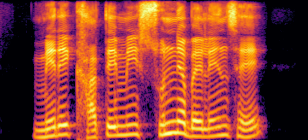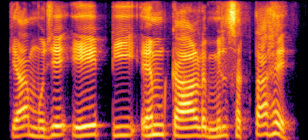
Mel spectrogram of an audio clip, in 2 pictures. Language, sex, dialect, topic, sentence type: Hindi, male, Garhwali, banking, question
